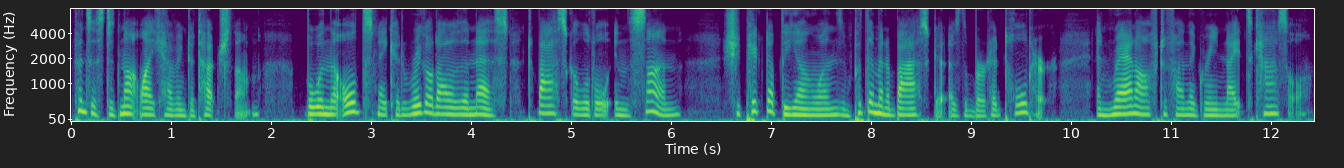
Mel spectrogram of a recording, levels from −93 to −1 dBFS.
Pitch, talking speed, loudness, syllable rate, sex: 180 Hz, 260 wpm, -19 LUFS, 5.6 syllables/s, female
